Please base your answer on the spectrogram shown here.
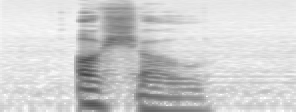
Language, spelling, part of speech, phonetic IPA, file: Polish, osioł, noun, [ˈɔɕɔw], Pl-osioł.ogg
